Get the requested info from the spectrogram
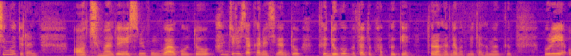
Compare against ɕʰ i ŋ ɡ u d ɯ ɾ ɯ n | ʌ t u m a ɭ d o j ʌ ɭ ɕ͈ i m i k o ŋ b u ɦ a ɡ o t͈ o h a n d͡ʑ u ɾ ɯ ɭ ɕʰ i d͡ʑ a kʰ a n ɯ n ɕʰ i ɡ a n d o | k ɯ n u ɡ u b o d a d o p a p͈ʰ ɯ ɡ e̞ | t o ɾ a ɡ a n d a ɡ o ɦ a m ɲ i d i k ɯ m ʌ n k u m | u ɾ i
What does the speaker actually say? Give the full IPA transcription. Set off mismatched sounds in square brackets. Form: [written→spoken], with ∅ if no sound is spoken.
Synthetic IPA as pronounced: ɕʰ i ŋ ɡ u d ɯ ɾ ɯ n | ʌ [t→t͡ɕ] u m a ɭ d o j ʌ ɭ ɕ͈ i m i k o ŋ b u ɦ a ɡ o t͈ o h a n d͡ʑ u ɾ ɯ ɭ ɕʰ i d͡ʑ a kʰ a n ɯ n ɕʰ i ɡ a n d o | k ɯ n u ɡ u b o d a d o p a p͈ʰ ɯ ɡ e̞ | t o ɾ a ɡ a n d a ɡ o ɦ a m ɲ i d [i→a] k ɯ m [ʌ→a] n k [u→ɯ] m | u ɾ i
